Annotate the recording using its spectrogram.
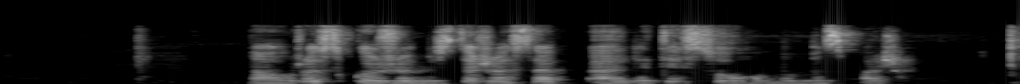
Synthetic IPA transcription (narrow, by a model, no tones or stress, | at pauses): nɑwɾəzkʲʰɵʒemɪzd̪ɪʒɑsɑp̚ælɪd̪e̞so̞ʁəməməzbɑɾ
